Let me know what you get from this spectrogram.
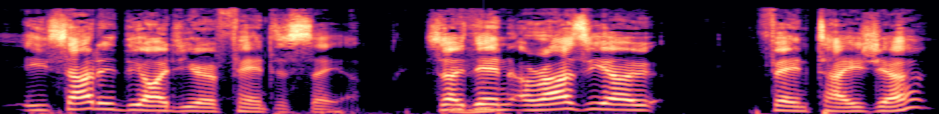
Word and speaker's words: Fantasia: And he said, well, technically, it's Fantasia.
